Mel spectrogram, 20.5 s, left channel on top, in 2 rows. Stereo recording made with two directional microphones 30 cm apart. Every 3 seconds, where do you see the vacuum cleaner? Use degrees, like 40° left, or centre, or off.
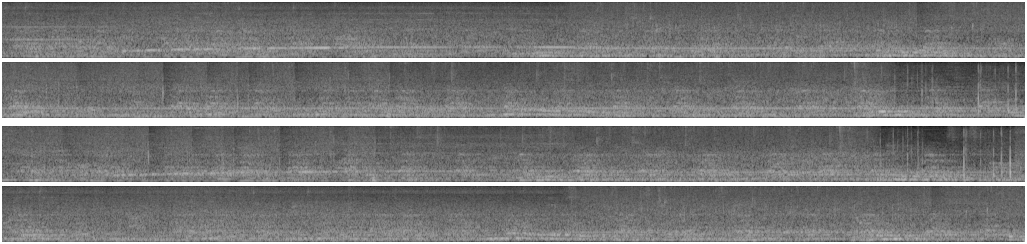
60° left, 60° left, 60° left, 60° left, 60° left, 30° left, centre.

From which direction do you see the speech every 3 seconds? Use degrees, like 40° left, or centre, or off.
40° left, 40° left, 30° left, 10° right, 50° right, 50° right, 50° right.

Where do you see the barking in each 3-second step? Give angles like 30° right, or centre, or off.
30° left, 40° right, 40° right, 30° left, 40° left, 40° left, 40° left.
